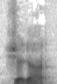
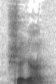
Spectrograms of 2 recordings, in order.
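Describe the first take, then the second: The two takes are said the same way.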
